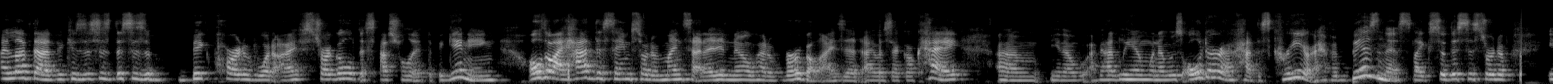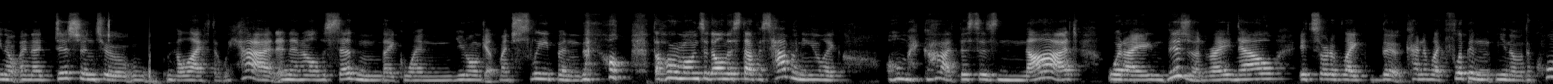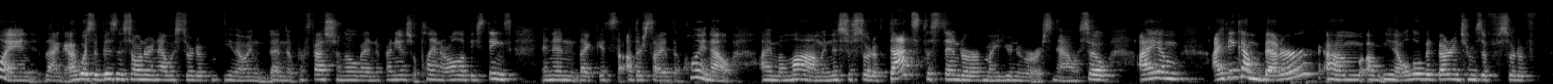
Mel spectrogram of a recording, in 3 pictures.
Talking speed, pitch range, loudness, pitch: 245 wpm, 200-240 Hz, -25 LUFS, 220 Hz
